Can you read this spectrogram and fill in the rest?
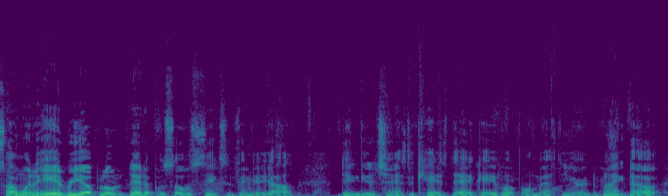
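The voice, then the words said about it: Tired, exhausted-sounding voice. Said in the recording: “I know you can hear it in my voice. I'm a little exhausted, a little tired.”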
